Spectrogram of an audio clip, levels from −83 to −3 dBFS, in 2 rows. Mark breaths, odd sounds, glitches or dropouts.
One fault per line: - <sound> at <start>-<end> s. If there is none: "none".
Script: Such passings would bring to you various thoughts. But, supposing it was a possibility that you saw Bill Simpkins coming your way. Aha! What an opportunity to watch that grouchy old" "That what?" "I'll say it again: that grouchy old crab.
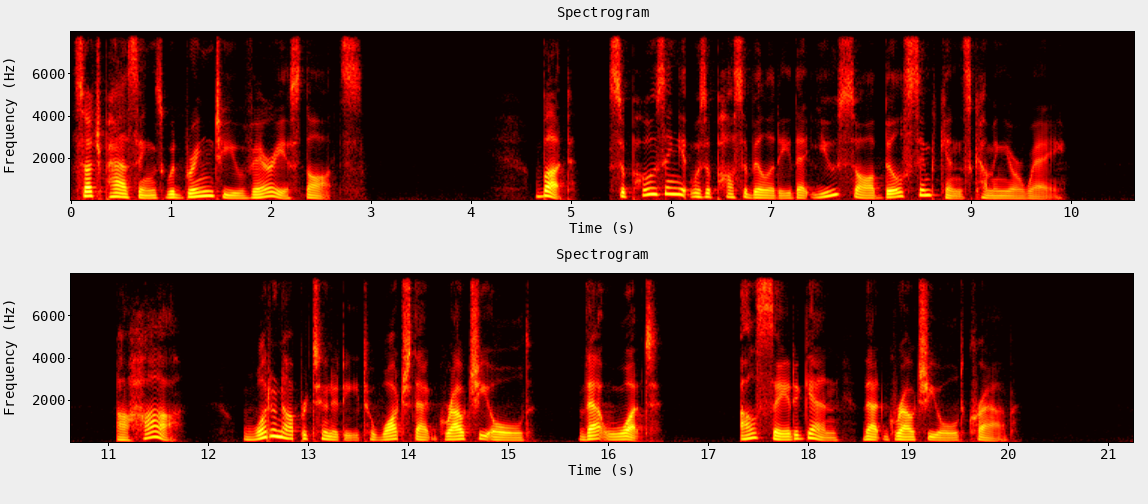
none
